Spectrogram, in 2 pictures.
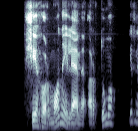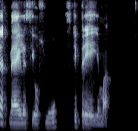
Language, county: Lithuanian, Telšiai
